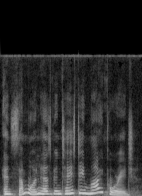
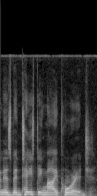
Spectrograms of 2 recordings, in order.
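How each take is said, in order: First: It is said in a middle-sized voice. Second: It is said in a great big voice.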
